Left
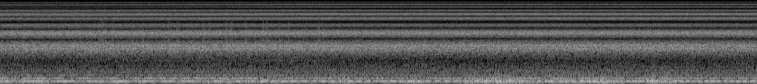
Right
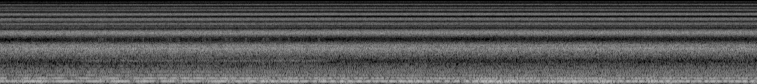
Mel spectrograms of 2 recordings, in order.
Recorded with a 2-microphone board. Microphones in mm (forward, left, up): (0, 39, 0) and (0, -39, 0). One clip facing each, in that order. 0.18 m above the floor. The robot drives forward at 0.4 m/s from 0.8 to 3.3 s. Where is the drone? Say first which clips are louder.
Right 2 dB; 25° right (ahead or behind).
